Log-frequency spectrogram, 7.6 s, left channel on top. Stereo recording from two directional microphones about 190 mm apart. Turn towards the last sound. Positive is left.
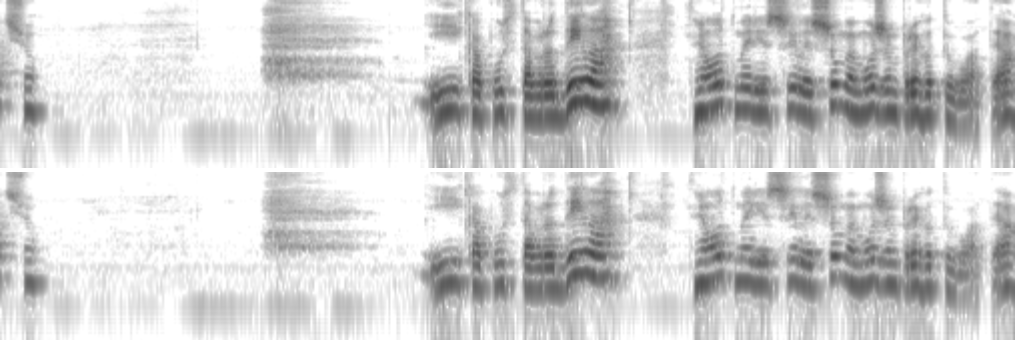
turn(degrees=55)  # may be behind; listen again after turning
